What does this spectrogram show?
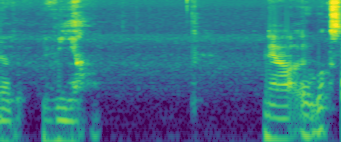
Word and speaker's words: viens: The second tip here is the pronunciation of viens. Now, it looks like it might be pronounced viens or viens, but it's pronounced viens. Viens. And notice how the ah sound is nasalized.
